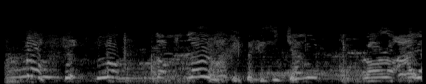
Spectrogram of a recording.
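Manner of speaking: high, strained frantic cries; desperate pleading. Acted. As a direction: beg while being choked. Boy begging while being choked.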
